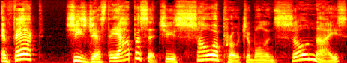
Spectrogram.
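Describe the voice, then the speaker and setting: A man with an American accent speaks fairly slowly in a high voice. His tone is animated, with very wide pitch swings. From US Midwest, Chicago area. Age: 60s. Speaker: author and speaker on giving. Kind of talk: interview. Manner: animated storytelling.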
